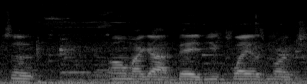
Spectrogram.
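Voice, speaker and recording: Excitable male game streamer over music. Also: medium pitch, measured pace, poor audio. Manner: excitable, slangy, swearing. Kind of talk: casual live gameplay commentary.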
